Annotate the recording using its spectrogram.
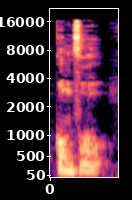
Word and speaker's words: Kung Fu: Yeah, that one actually is Kung Fu. Gong, not Kung. Gong is start from G. Kung Fu, first tone. Kung Fu. – Yes, that's also a very good point that it should be pronounced like with a G sound, not with a K sound.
